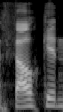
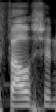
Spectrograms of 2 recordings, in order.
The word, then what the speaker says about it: falchion: Or some people pronounce it the falcon knife. It's a falchion knife, okay?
